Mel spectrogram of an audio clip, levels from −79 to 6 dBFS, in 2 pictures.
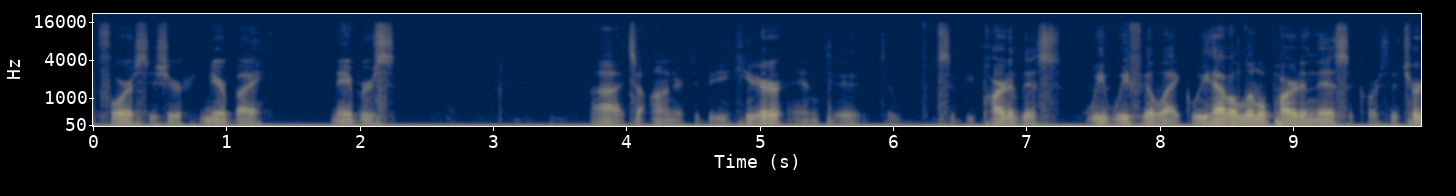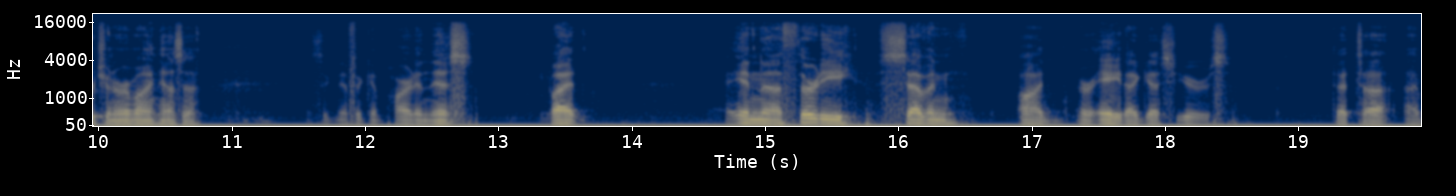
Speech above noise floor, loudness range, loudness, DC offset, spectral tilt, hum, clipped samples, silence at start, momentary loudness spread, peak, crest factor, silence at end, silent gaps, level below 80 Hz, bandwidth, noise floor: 36 dB; 8 LU; -28 LUFS; 3%; -6 dB/octave; none; under 0.1%; 0.05 s; 19 LU; -8 dBFS; 22 dB; 0 s; none; -56 dBFS; 16 kHz; -65 dBFS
